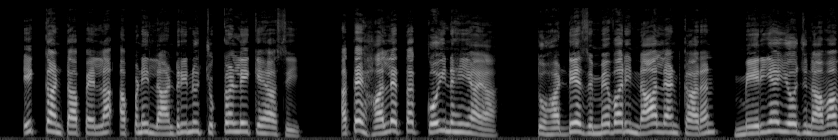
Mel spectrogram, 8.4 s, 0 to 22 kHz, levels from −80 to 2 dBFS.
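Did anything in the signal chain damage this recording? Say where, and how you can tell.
No, nothing along the chain seems to have damaged this speech recording; I can't hear any stage leaving its mark on it anywhere.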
